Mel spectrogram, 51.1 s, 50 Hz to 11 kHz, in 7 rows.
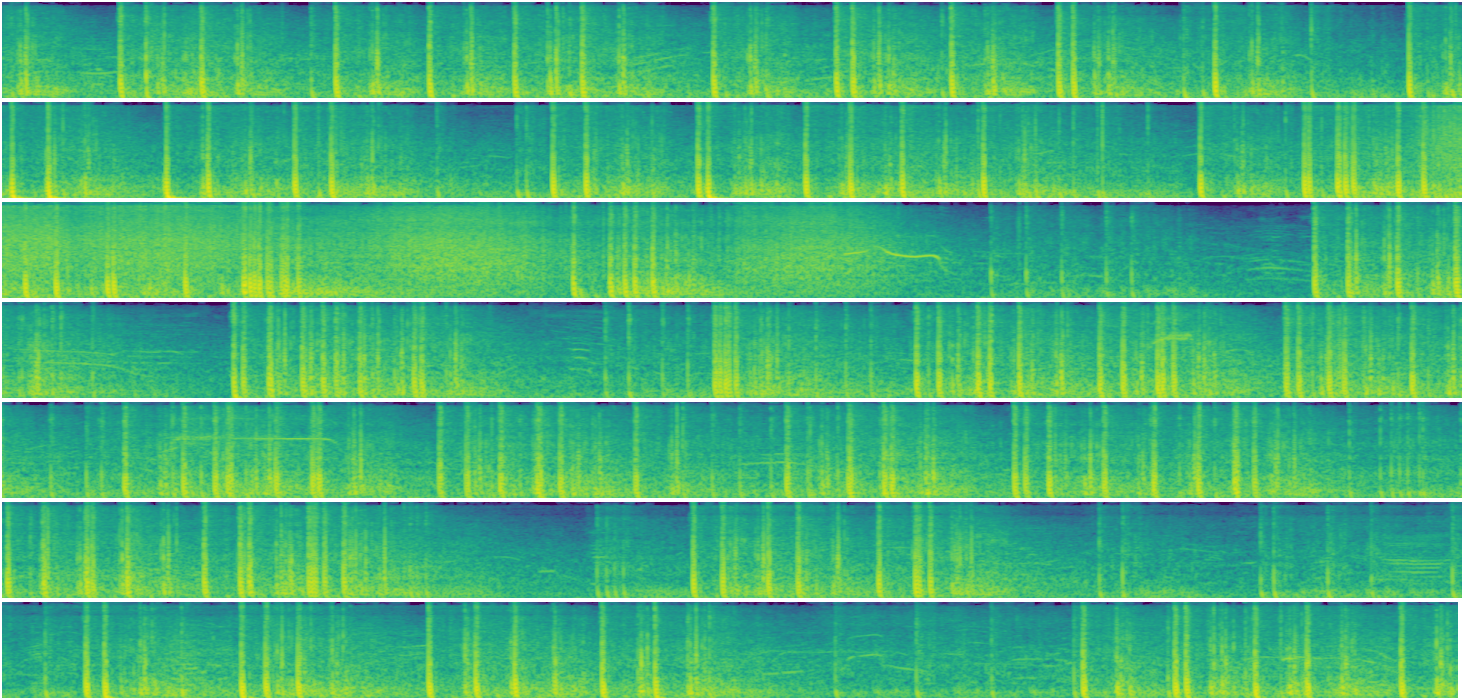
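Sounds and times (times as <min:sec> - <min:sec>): fireworks crackling hiss: 0:00.0 - 0:20.6, 0:21.2 - 0:51.0
fireworks bangs: 0:00.0 - 0:51.0.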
